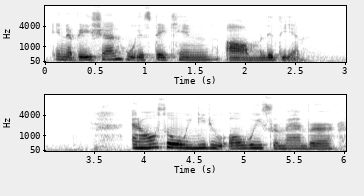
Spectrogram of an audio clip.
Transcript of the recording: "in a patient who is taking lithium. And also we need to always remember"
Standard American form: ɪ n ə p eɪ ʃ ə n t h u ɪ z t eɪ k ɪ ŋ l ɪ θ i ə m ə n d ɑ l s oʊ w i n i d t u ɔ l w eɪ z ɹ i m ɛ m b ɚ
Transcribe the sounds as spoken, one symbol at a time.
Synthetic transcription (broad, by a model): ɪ n ə b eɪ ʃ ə n h u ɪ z t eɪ k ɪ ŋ l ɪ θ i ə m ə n ɑ l s oʊ w i n i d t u ɔ l w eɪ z ɹ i m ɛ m b ɚ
